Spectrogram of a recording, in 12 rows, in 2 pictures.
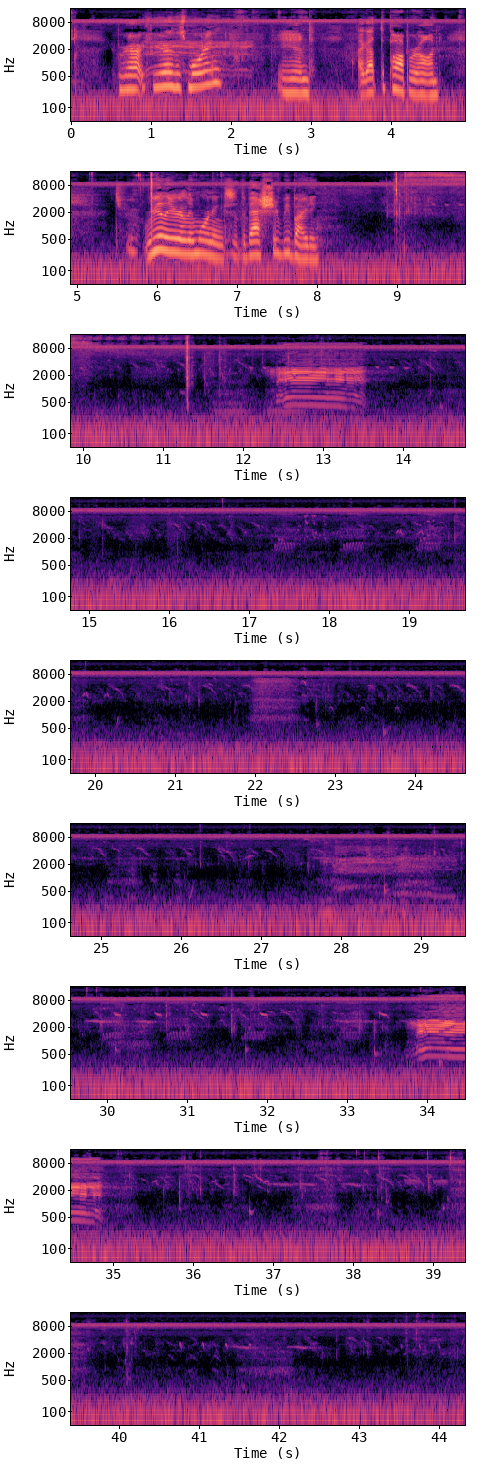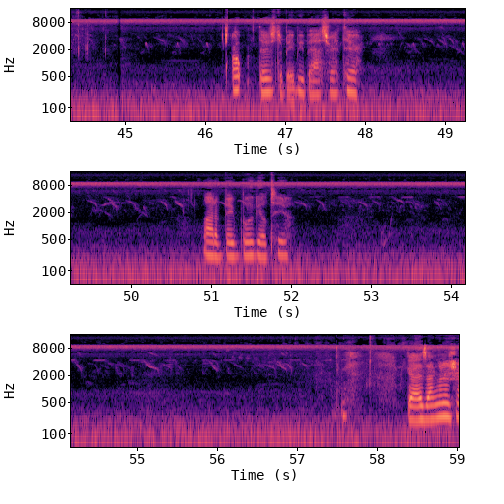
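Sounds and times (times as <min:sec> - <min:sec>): farm animal calling: 0:00.0 - 0:04.6, 0:11.8 - 0:14.0, 0:27.6 - 0:31.3, 0:32.9 - 0:35.3
quiet outdoor background: 0:00.0 - 0:59.0.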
